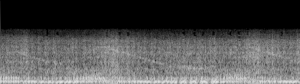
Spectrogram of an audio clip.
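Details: 1984 Honda V65 Sabre V4 motorcycle, 135 hp, redline 10,000: loud, strong roar holding high revs with no knocking or rattles, pulling cleanly; normal revving.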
